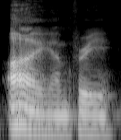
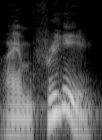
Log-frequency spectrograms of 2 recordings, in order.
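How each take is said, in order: First: The stress is on the word I. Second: The stress is on the word free.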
